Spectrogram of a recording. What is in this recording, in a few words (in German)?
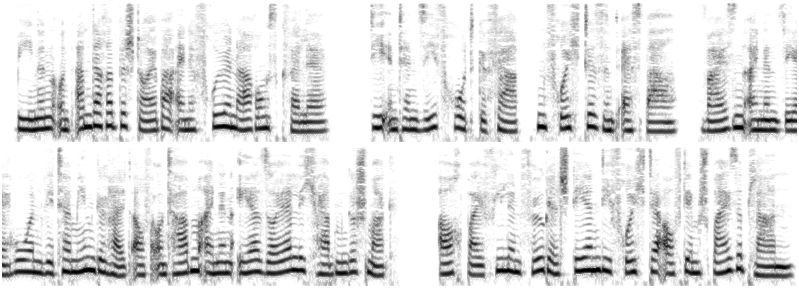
Kornelkirsche Text Deutsch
